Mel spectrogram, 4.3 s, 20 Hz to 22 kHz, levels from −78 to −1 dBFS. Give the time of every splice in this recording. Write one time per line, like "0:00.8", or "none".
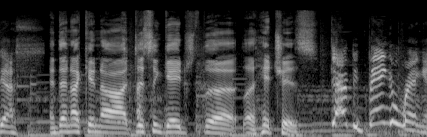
0:01.3
0:02.4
